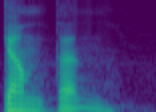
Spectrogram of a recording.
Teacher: Cantan, du verbe cantar, est accentué sur l'avant-dernière syllabe car il se finit par un N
